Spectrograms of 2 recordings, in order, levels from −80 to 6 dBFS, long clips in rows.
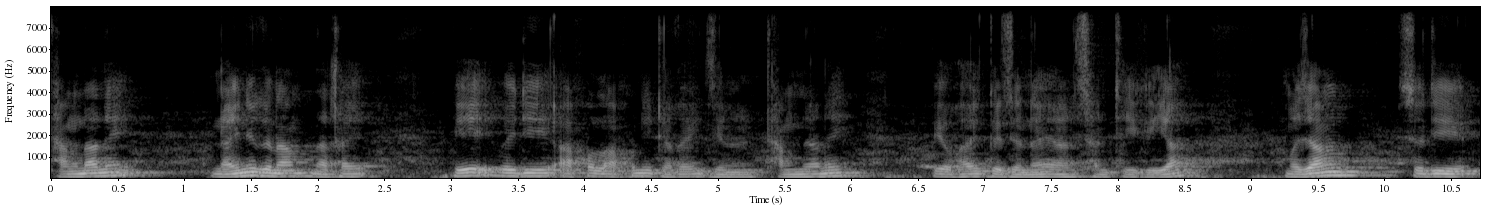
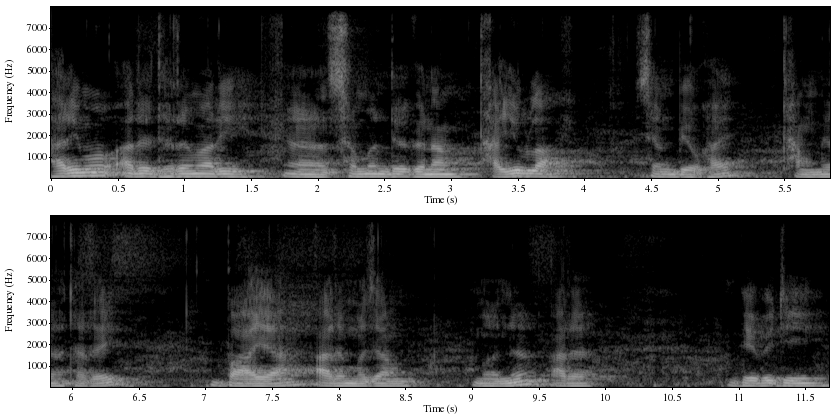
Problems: background sounds at intervals, background conversations at intervals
